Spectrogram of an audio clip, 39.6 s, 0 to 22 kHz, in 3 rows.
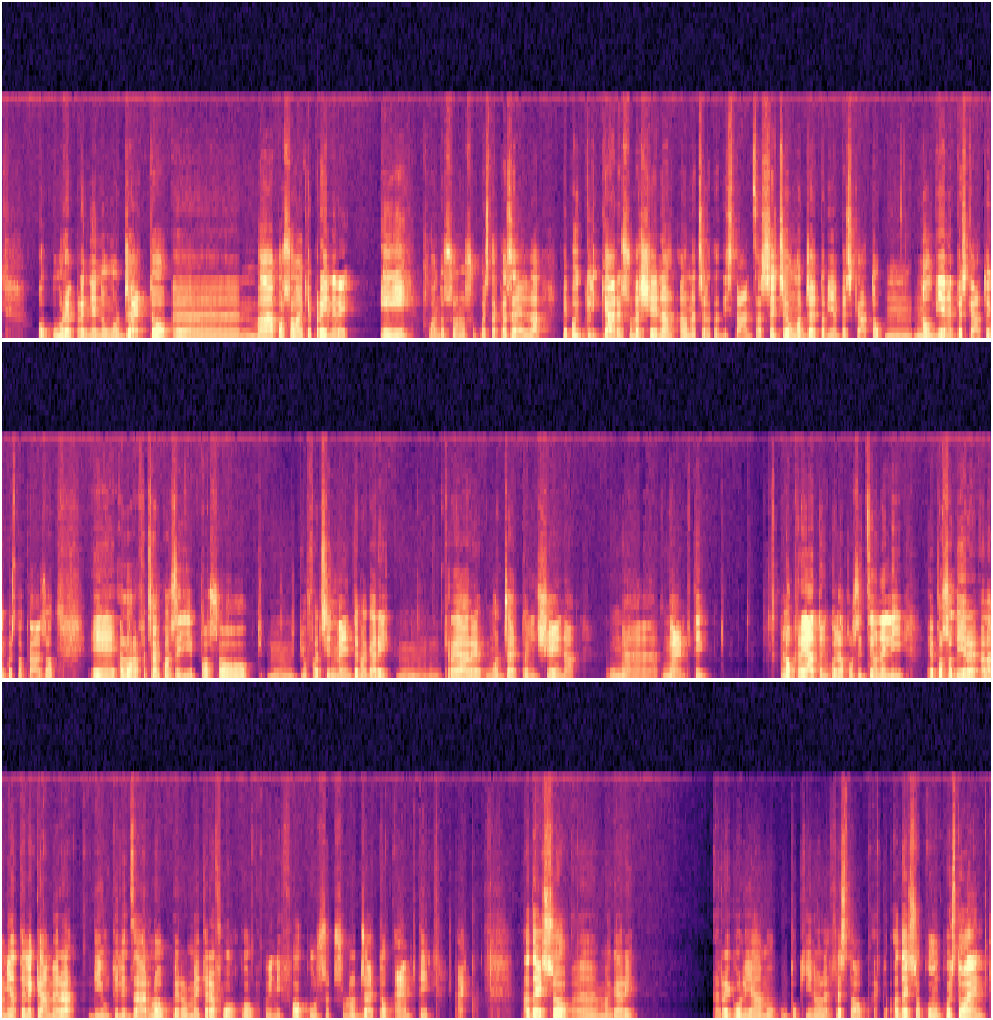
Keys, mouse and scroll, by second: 5.6 e, 14.1 middle click, 16.5 KP_7, 17.5 shift+middle click, 18.9 right click, 19.7 shift+click, 20.0 shift+a, 23.4 middle click, 24.3 KP_0, 27.4 click, 29.7 click, 34.1-37.3 shift+drag, 38.0 click, 38.5 click.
